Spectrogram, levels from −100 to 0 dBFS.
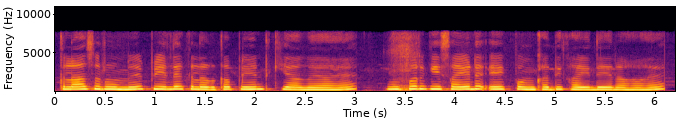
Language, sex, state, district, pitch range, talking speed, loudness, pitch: Hindi, female, Uttar Pradesh, Saharanpur, 280-315 Hz, 175 wpm, -11 LUFS, 305 Hz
